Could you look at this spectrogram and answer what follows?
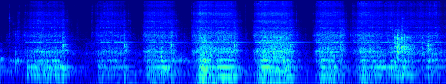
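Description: Sewing machine stitching the side seam of a blouse, a steady fast mechanical chatter running in repeated bursts with short pauses between them.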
